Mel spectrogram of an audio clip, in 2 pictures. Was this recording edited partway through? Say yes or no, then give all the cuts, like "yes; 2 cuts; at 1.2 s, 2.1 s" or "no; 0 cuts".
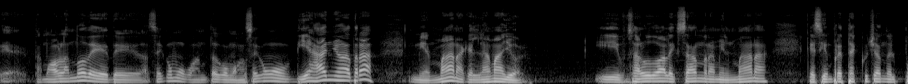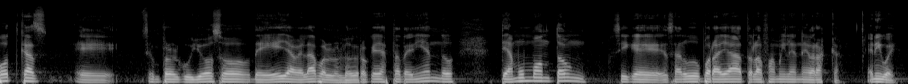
yes; 1 cut; at 4.0 s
